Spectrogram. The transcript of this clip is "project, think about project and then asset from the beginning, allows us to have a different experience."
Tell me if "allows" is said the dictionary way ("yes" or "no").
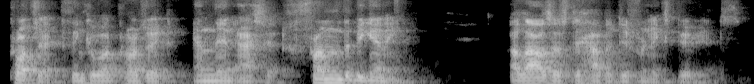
yes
